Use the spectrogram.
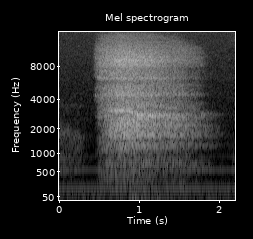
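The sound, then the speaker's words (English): A single long, airy exhale out of the belly during a two-part breathing exercise swells up and fades out over about a second and a half, soft, with no talking around it. “And when we feel our heart become fulfilled and filled, we will then inhale into our belly as well. Feel the belly expanding and exhale out of the belly.”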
